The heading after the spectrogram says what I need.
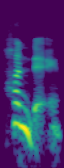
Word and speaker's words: Hyundai: brand of car where the tagline was Hyundai, like Sunday. Well, actually, they were patronizing you because it's actually the Korean Hyundai, which means modernity.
